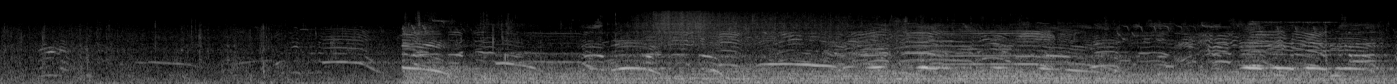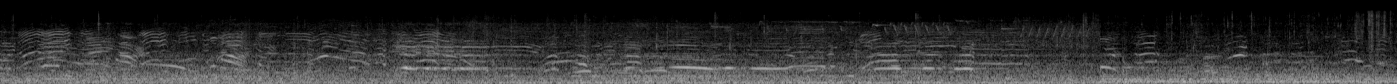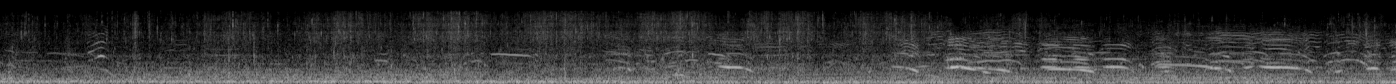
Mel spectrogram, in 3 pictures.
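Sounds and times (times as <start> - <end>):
rippling water: 0.0 - 41.9
people shouting and calling out: 2.8 - 29.2, 31.7 - 41.9
wind on microphone: 14.6 - 38.0.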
